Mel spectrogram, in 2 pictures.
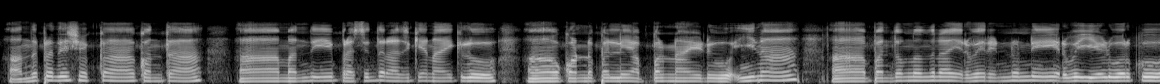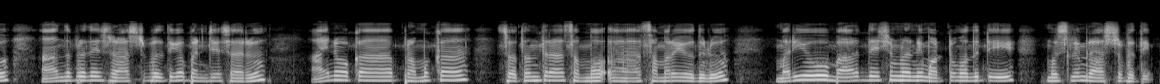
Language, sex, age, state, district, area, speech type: Telugu, male, 18-30, Andhra Pradesh, Eluru, urban, spontaneous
